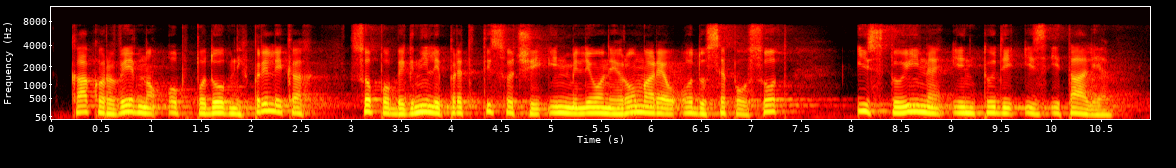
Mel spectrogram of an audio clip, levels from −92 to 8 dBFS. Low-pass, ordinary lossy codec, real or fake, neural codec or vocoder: 7.2 kHz; none; fake; codec, 16 kHz, 6 kbps, DAC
